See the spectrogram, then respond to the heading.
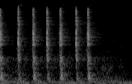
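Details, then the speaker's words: Horn relay in a completely rewired truck with new fuse block and harnesses, clicking seven crisp, even times about seven per second over a quiet background, then silence; horn relay switching normally. "Now you can hear the switch, the relay working. You can hear it working for the horn, too."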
